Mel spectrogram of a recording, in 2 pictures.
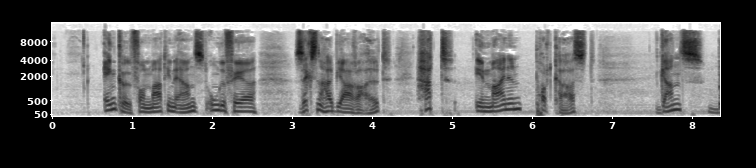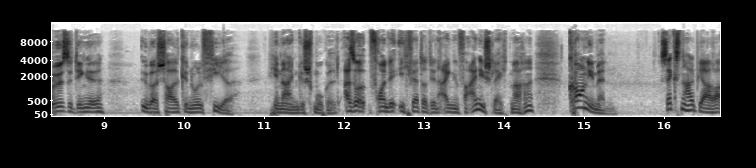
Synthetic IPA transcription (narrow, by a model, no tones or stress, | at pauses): ʔɛŋkl̩fɔnmaɐtʰinʔɛɐnstʔʊnɡəfɛːɐzɛksnɦalp̬jaːʁəʔa̰lthat | ʔɪnmaɪnənpʰɔtkʰa̰ːst | ɡ̥ant͡sb̥øːzədɪŋə | ʔyːbɐʃalkənʊlfiːɐ | hɪnaɪnɡəʃmʊɡl̩tʔalzofʁ̥ɔʏndəʔɪçv̥eɐdədɔd̥eːnʔa̰ɪɡənənfɛɐʔa̰ɪnːɪçtʃlɛçtmaχn̩kʰɔɐnimɛn | z̥ɛksnhalpjaːʁə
